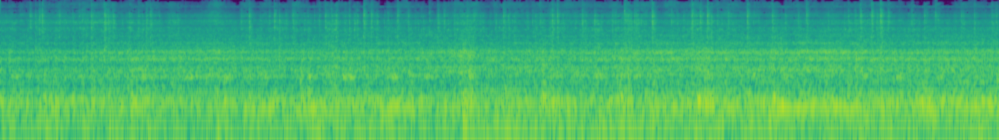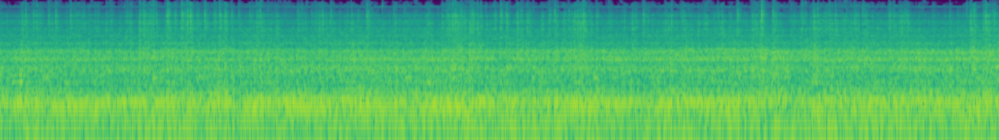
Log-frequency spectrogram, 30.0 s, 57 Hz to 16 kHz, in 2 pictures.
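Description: Tobu 6050 series electric train running at speed, heard from inside the front of the train: steady running noise of the motors and wheels on the rails, with a single sharp click about seven seconds in.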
